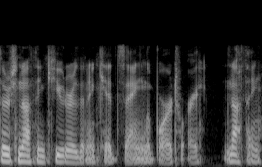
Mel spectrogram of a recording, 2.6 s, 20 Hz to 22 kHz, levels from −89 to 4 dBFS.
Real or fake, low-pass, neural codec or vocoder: fake; 7.2 kHz; vocoder, 44.1 kHz, 128 mel bands every 256 samples, BigVGAN v2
